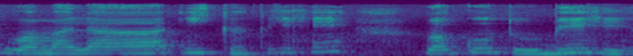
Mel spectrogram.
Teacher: مجہول نہیں پڑھنا, پراپر زیر کے ساتھ ادا کرنا ہے · یا ساکن سے پہلے زیر ہے, تو ہم ادھر بھی ہم 2 کاؤنٹس دیں گے, یعنی 1 الف کے برابر لمبا کریں گے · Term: کھڑی زیر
